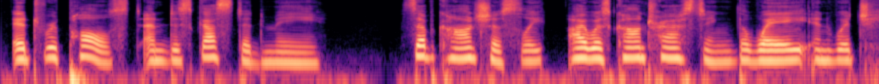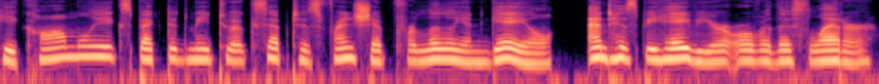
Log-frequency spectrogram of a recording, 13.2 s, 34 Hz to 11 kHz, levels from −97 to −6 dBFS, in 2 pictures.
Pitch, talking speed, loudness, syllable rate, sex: 180 Hz, 135 wpm, -20 LUFS, 4.1 syllables/s, female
